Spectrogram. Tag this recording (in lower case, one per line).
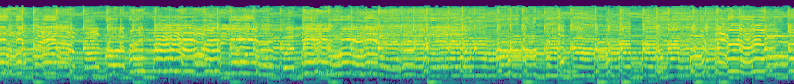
music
